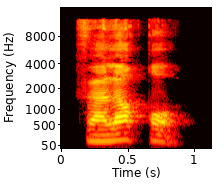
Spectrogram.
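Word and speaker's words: فلق: Kemudian beliau mengoreksinya dengan huruf qaf itu di dalam, lebih dalam dari yang eh lebih dalam dari yang saudara yang baca gitu kan ya. Itu. Yaitu maksudnya apa? Tempat pengucapan huruf qaf itu berbeda dengan huruf kaf yang cenderung mendesis. K, k, gitu kan ya.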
